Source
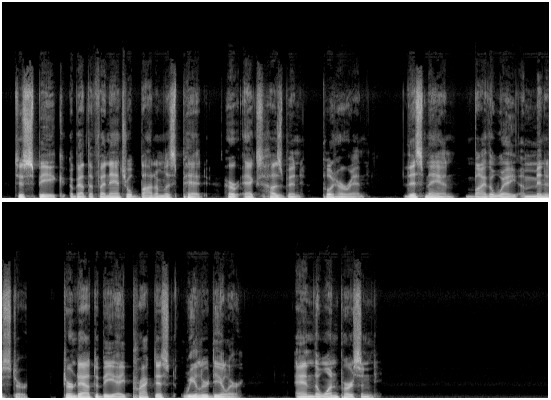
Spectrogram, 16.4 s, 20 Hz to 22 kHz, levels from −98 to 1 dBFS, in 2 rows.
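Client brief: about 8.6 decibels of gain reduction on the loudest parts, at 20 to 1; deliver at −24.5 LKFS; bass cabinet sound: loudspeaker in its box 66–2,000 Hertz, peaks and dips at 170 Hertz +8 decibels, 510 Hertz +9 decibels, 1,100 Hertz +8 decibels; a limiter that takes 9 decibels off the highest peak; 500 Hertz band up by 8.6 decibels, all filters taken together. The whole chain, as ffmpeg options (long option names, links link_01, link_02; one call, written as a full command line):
ffmpeg -i in.wav -af "equalizer=frequency=500:width_type=o:gain=3.5,acompressor=threshold=-20dB:ratio=20,alimiter=limit=-19.5dB:level=0:latency=1,highpass=frequency=66:width=0.5412,highpass=frequency=66:width=1.3066,equalizer=frequency=170:width_type=q:width=4:gain=8,equalizer=frequency=510:width_type=q:width=4:gain=9,equalizer=frequency=1100:width_type=q:width=4:gain=8,lowpass=frequency=2000:width=0.5412,lowpass=frequency=2000:width=1.3066,volume=3dB" out.wav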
